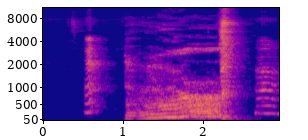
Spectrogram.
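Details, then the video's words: Pet dog vocalizing as if talking, indoors: a low, rough, sustained growl-like utterance of about one and a half seconds, preceded and followed by short human voices. "Pet Dog നല്ല അടിപൊളിയായി സംസാരിക്കുന്നത് കേട്ടോ.. ആവശ്യമാണെങ്കിൽ ഇവന്മാർ സംസാരിക്കും"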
